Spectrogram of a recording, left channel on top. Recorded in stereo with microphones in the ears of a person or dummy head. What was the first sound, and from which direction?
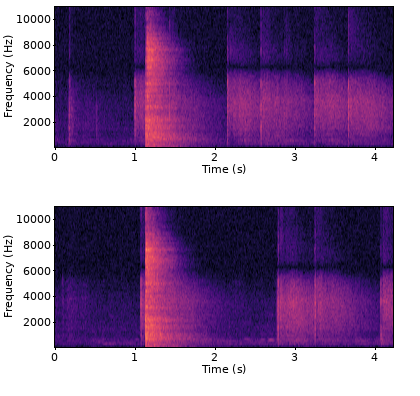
A clap, 35° right (ahead or behind).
